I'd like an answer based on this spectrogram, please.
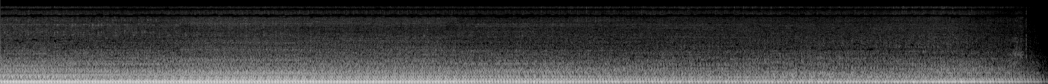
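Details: Chrysler 300 3.5 V6 after timing belt, tensioner, pulley and water pump replacement (belt had skipped a tooth, code P0016), test start to check timing: smooth, even idle with no ticking, rattle or stumble; normal idle.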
